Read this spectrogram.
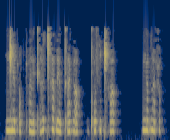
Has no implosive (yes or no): no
